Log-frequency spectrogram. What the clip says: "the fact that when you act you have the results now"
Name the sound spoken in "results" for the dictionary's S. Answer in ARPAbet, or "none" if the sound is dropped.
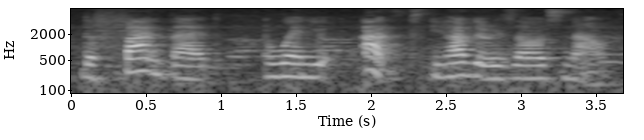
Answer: S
